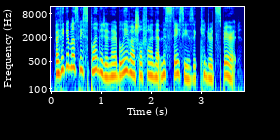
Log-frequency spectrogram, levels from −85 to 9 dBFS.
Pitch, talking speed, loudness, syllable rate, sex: 235 Hz, 310 wpm, -19 LUFS, 7.2 syllables/s, female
